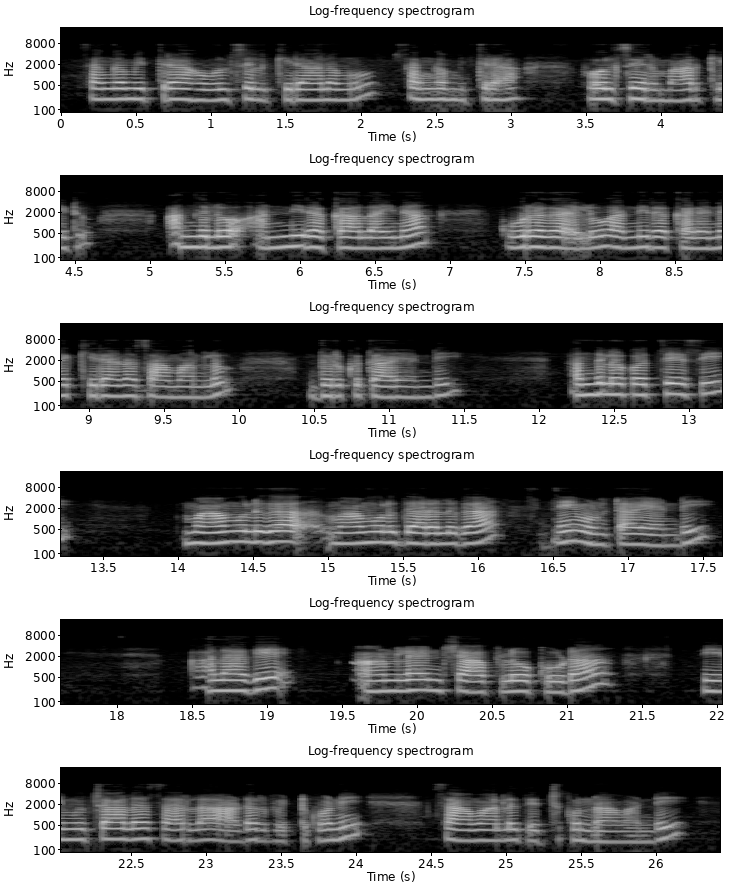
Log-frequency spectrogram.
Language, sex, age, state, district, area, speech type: Telugu, female, 30-45, Telangana, Peddapalli, urban, spontaneous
